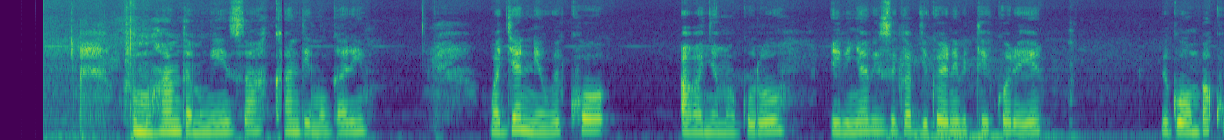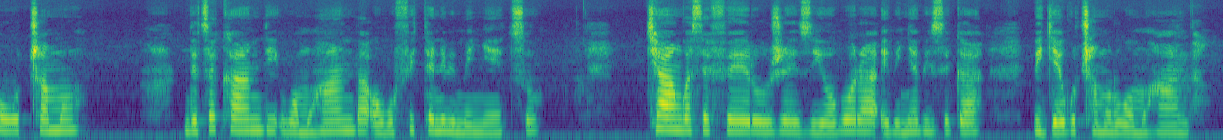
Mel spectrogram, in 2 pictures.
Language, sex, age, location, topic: Kinyarwanda, female, 18-24, Huye, government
